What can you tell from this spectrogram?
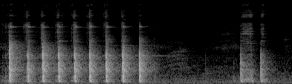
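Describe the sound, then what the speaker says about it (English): A knife chops steadily on a cutting board while ingredients for a Caesar salad are minced, with about nine crisp, evenly spaced strikes, then a pause and two more close, clear chops. "scrape it into a pile using a rocking motion until it's minced"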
